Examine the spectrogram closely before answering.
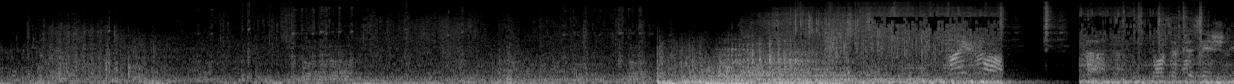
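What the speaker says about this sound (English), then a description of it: "Mother's people are starting to detonate the charges." Heavy explosive charges detonating in the underwater city of BioShock 2, a dense rumbling roar that swells suddenly partway through into a louder, sustained blast wash, briefly cutting out near the end before resuming.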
